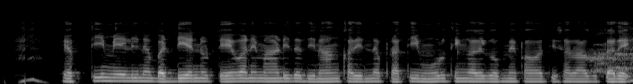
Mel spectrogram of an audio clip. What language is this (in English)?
Kannada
